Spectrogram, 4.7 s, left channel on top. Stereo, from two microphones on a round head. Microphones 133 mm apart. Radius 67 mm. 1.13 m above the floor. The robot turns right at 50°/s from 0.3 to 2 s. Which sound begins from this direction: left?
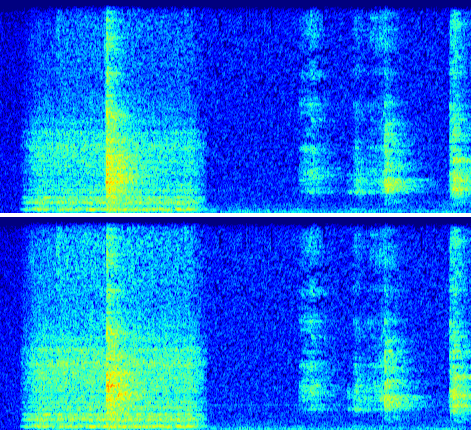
A camera shutter, at 1.1 s.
